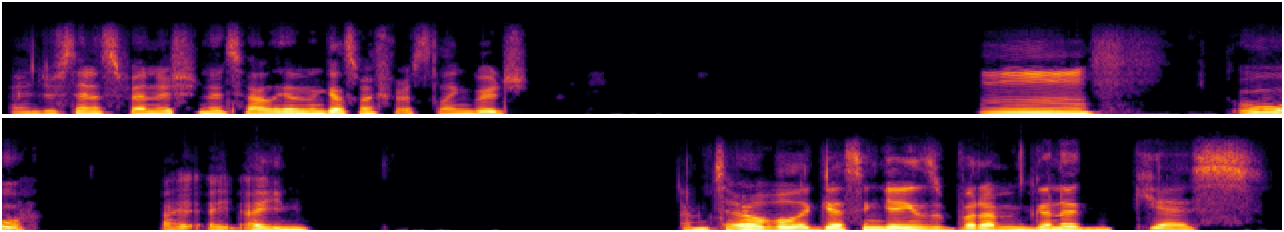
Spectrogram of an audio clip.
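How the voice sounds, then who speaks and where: Woman, casual streamer chat, smooth resonant voice, mid pitch. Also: fairly even intonation, unhurried, long pauses, darkish tone, dry recording. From Brazil. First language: Portuguese. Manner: chatty, reacts to chat messages. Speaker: artist streamer. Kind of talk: casual live-stream chat while drawing.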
